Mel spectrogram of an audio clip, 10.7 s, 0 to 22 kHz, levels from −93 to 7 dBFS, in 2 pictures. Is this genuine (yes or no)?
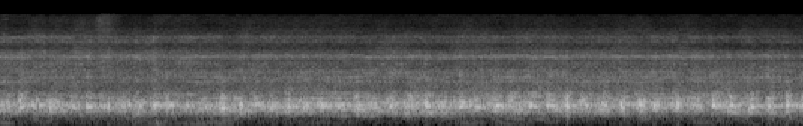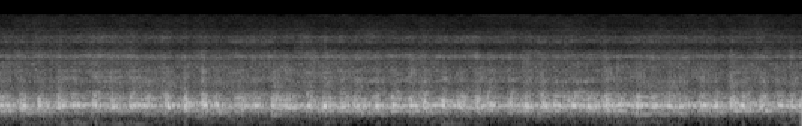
no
